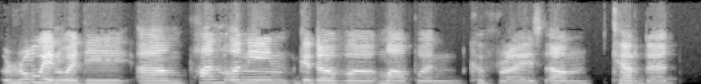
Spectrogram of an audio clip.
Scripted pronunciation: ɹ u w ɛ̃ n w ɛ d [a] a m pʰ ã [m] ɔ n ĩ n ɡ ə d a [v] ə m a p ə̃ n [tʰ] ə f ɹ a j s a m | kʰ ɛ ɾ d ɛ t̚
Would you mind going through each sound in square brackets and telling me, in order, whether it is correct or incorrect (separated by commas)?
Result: incorrect, incorrect, correct, incorrect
